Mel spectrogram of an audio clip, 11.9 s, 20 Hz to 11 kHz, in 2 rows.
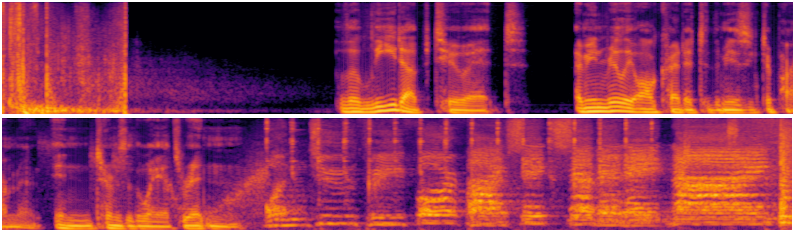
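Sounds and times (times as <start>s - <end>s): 
booming gunshot of a duel: 0.0s - 1.6s
speech: 2.6s - 11.8s.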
